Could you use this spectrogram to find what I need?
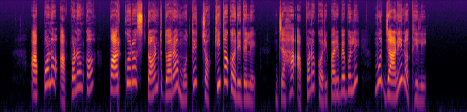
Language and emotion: Odia, surprised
